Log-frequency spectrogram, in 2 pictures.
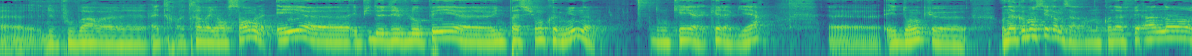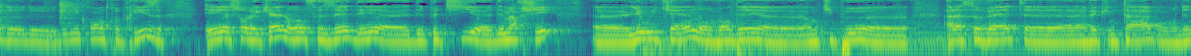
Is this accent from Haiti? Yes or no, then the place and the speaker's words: no; Saint-Pryvé-Saint-Mesmin, Centre-Val de Loire, France; on est originaire de Saint-Privé-Saint-Mémin.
